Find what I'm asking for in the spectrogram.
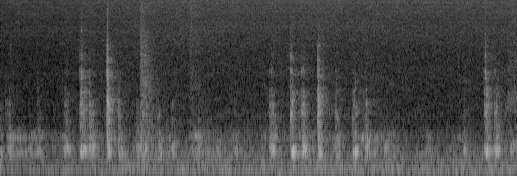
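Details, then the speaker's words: Milling machine setup duplicating the hole pattern between new and repaired lathe spindle gears: light, irregular scraping ticks in short bursts as the cutter flutes rub the workpiece during alignment. Tool rubbing on workpiece. "okay and you can see the flutes are this way right now that's where the rub noise is so we got to go side to side here"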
